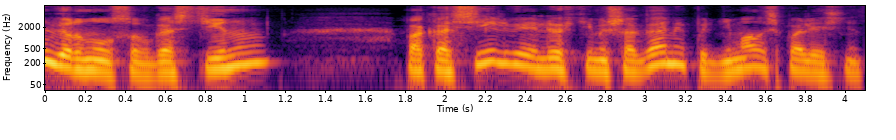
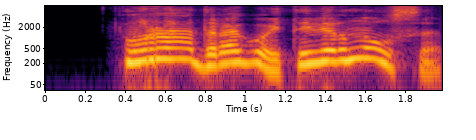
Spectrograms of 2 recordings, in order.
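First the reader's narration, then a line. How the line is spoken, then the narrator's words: Joyful exclamation. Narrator (Russian): воскликнула Сильвия радостно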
